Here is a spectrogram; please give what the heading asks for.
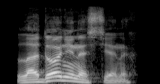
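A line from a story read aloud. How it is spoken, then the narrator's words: Skeptical snort. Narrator (Russian): скрипач хмыкнул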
